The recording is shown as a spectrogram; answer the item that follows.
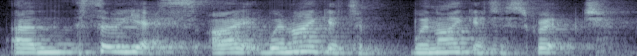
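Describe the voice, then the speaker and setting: Her voice is on the high side and her speed normal. She is a middle-aged British-accented woman from England, an audiobook director and producer interviewed as a guest, answering conversationally with emphatic tales and frequent asides, recorded in an echoey room with faint background noise.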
